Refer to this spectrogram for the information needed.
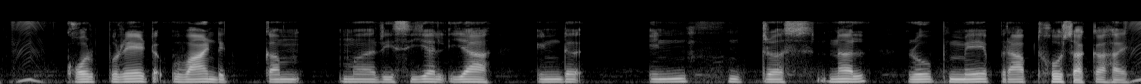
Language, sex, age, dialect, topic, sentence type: Magahi, male, 18-24, Central/Standard, banking, statement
